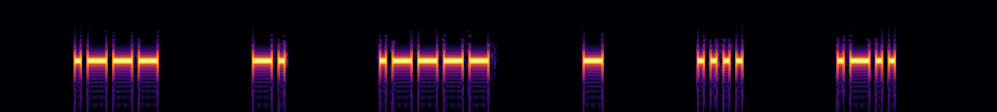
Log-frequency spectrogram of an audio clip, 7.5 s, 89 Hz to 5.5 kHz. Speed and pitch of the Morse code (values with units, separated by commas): 25 wpm, spaced as for 10 wpm, 590 Hz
